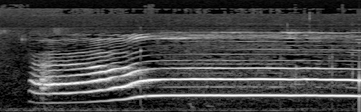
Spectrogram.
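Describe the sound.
A person imitates a wolf howl: one sustained, rising tonal cry that swells and then holds a long steady pitch, loud, with no other sounds around it.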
